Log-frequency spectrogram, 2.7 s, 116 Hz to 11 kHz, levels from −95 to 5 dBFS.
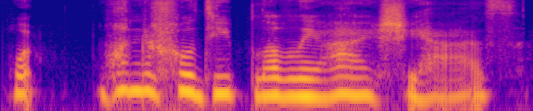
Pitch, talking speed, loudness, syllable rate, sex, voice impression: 225 Hz, 160 wpm, -17 LUFS, 5.0 syllables/s, female, feminine, adult-like, tensed, powerful, bright, clear, slightly fluent, intellectual, friendly, elegant, kind, modest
